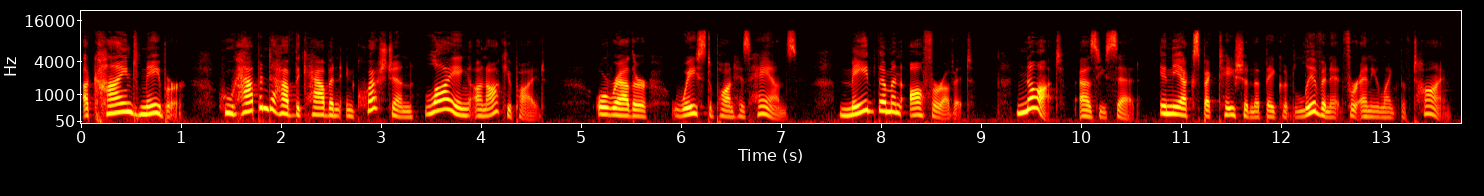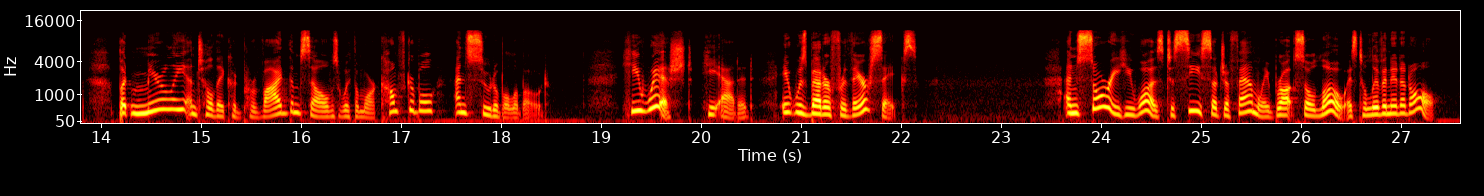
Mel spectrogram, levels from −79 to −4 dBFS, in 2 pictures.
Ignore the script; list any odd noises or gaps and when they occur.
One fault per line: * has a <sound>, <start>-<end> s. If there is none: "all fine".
all fine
